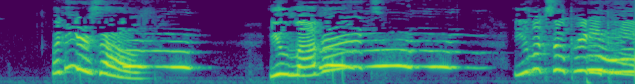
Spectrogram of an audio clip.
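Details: Hyperactive Siberian Husky indoors giving three drawn-out, howl-like vocal phrases, each sliding down in pitch then holding a steady tone, with pauses between, while a person nearby sings a children's tune.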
